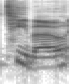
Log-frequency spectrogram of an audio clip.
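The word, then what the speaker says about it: Thibault: So his name is Tebow, and it's spelled like Thebalt, but he's a really awesome guy.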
